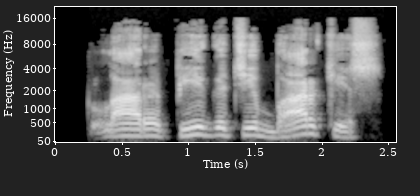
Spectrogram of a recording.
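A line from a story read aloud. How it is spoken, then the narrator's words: Announcement through laughter. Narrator (Russian): объявил он, заливаясь хохотом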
